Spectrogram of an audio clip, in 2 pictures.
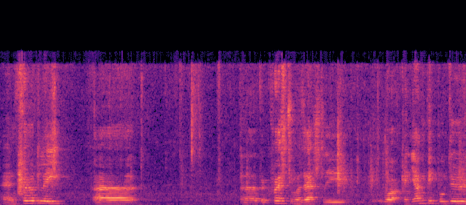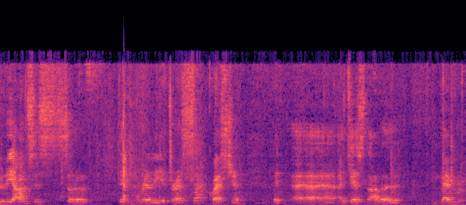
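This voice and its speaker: Halting male conference facilitator in an echoey hall. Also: on the high side, steady tone, darkish tone, slight background noise. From New Zealand. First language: Maori. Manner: halting, many filler sounds and restarts, summarizing. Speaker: panel facilitator. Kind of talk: conference panel moderation. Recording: echoey hall, mic at a distance.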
